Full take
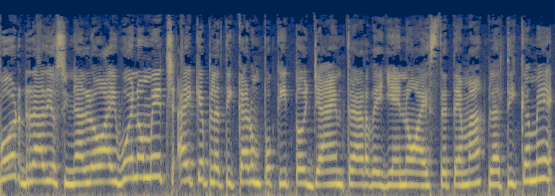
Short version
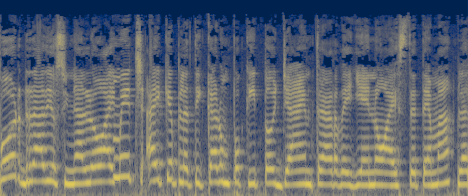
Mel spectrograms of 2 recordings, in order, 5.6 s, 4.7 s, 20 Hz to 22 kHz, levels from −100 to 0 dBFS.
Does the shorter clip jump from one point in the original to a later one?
yes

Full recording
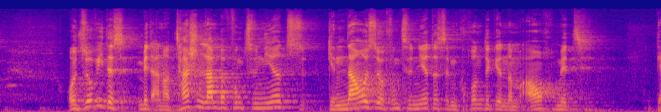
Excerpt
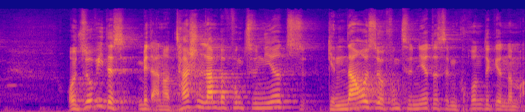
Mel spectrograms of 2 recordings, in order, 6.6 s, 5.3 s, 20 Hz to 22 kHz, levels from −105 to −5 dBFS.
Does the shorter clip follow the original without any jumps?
yes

